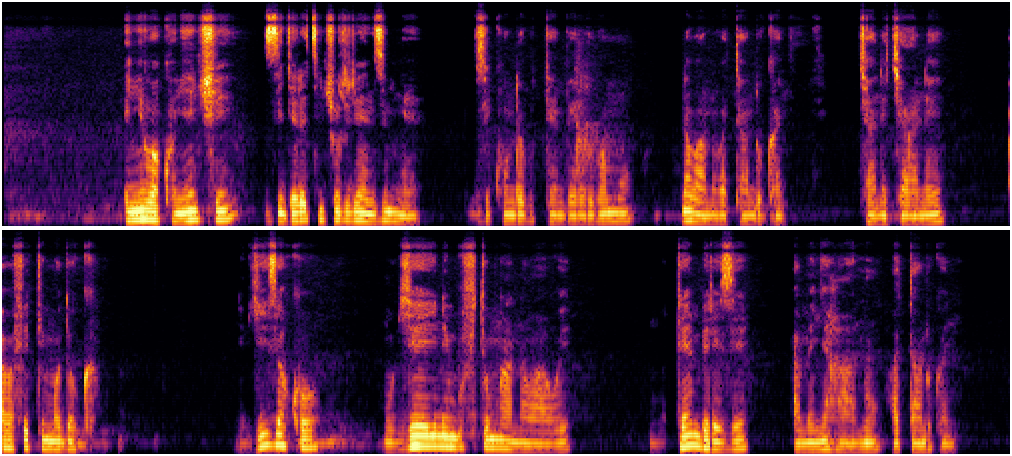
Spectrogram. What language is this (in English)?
Kinyarwanda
